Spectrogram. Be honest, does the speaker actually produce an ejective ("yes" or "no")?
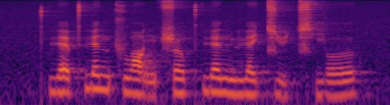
no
